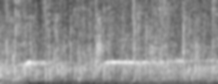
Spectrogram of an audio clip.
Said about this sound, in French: Quand il lance le deuxième, les gens se mettent à crier un grand Wouah d'enthousiasme. Même chose pour le troisième avion. Les gens applaudissent à tout rompre.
